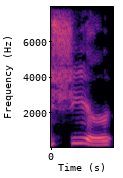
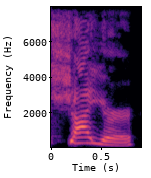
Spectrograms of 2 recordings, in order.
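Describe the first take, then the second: First: The vowel rhymes with 'fear'. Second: The vowel rhymes with 'fire'. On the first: The speaker calls it wrong. "You don't call it the Sheer" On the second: The speaker calls it right. "It's called the Shire"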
